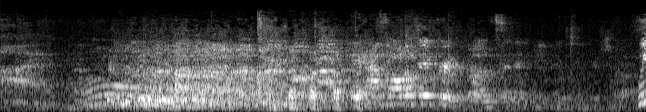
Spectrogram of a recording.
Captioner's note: laugh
